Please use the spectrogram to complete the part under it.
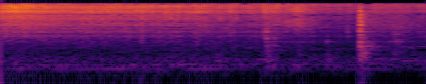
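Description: Boiled drumstick pods stirred into a curry in a hot pan, a soft continuous sizzle with faint spoon scrapes and one brief clink, close and quiet with no talking.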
